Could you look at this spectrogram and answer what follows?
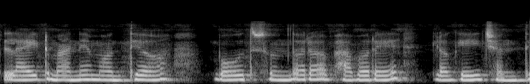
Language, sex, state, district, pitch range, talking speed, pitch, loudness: Odia, female, Odisha, Malkangiri, 205-225 Hz, 80 wpm, 210 Hz, -16 LUFS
